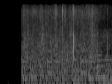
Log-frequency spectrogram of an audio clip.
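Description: Moment of silence, then steady rain falling outdoors, an even hiss, with a single faint click about one and a half seconds in.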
